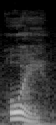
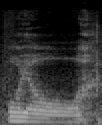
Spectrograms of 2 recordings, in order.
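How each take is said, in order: First: The final L sound is dropped. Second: The final L sound is clearly pronounced. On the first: "I pronounce it oi" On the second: "Some people say oil and really pronounce the L"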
